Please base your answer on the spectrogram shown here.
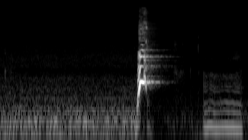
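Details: German Shepherd wanting to play: after a low rumbling background, a single sharp bark rings out, followed a moment later by a short, low, tonal whine or growl indoors.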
